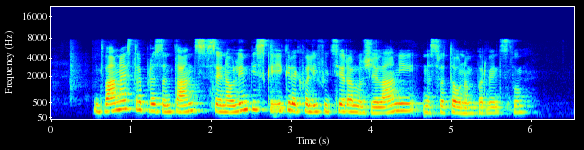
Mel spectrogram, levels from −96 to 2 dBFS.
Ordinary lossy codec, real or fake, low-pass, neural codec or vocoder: none; real; none; none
